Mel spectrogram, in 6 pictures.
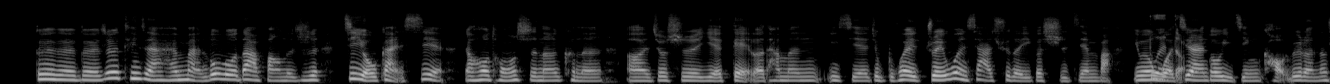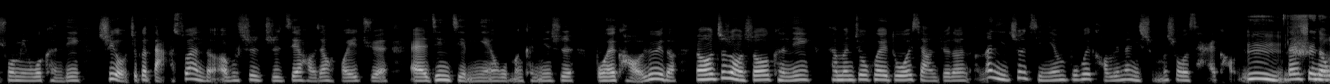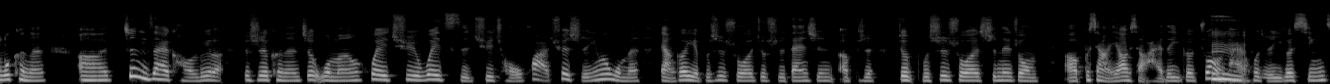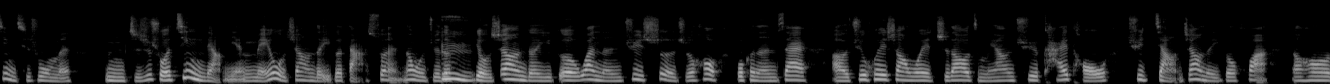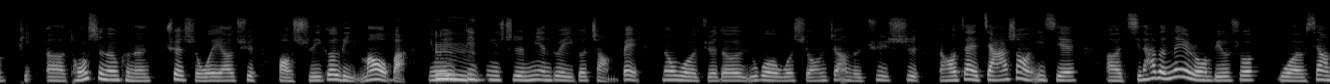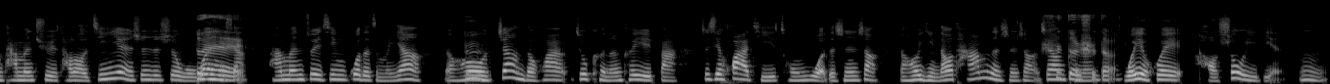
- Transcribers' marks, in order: other background noise; tapping
- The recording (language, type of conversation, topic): Chinese, advice, 聚会中出现尴尬时，我该怎么做才能让气氛更轻松自然？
